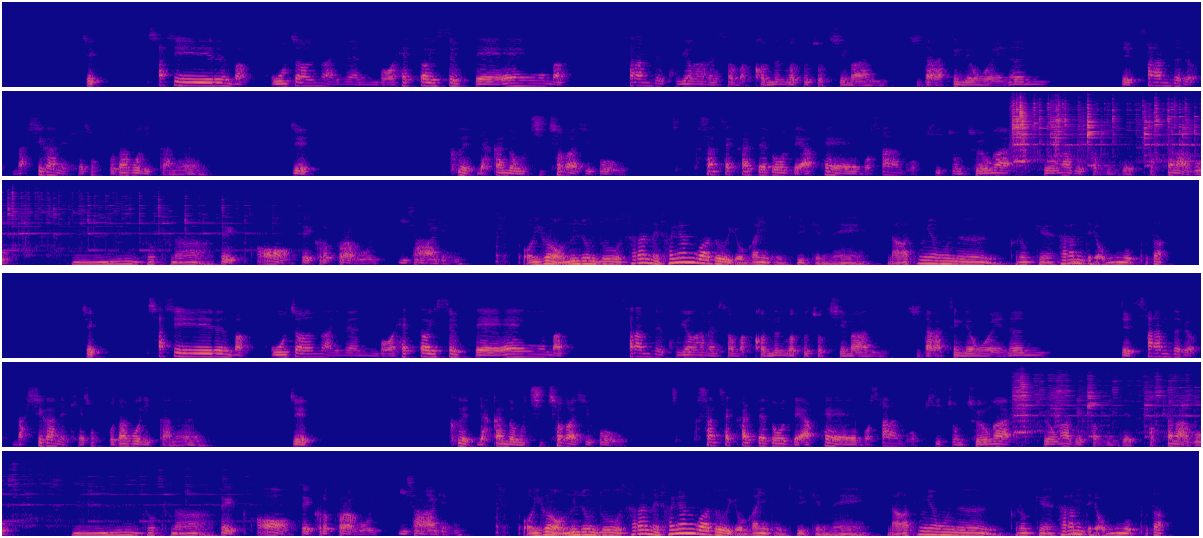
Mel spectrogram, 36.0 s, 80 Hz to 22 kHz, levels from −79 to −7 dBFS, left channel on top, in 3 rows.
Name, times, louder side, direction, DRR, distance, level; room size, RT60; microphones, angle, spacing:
voice 1, 1.4-2.4 2.7-5.6 6.3-10.4 11.2-14.1 14.9-15.0 16.5-18.2 18.9-24.3 26.2-28.6 31.1-31.3 34.6-34.9, right 1 dB, 35° right, 2.0 m, -44 dB
Wind chime, 22.1-26.7, left 9 dB, 65° left, 1.5 m, -40 dB
voice 2, 24.7-26.1 28.9-35.6, right 1 dB, 10° right, 0.6 m, -39 dB
7.7 x 5.3 x 5.2 m
head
